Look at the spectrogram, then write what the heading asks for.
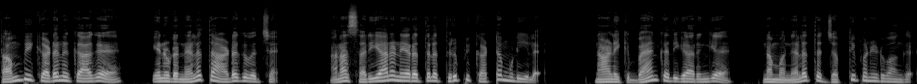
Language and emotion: Tamil, sad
